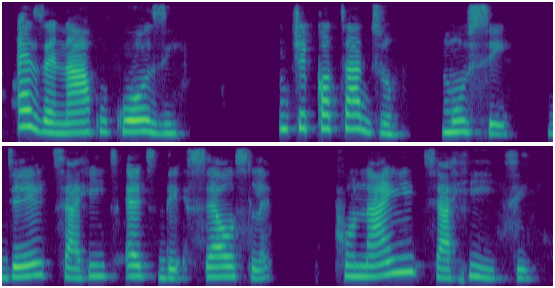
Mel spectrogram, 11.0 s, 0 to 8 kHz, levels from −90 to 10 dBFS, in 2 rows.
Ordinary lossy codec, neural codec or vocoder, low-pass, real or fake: MP3, 64 kbps; codec, 16 kHz, 16 kbps, FunCodec, trained on Chinese and English, 50 frames a second; 7.2 kHz; fake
